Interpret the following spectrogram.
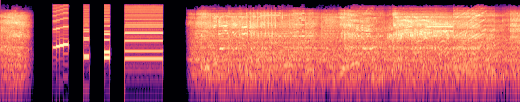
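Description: The sound cuts out about half a second in and a short electronic jingle plays into silence: a few brief beeps, then a held chord. From about four seconds in, the loud din of a pachislot hall returns: many slot machines' electronic music and effects layered together, with sliding tones.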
